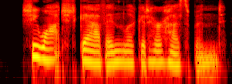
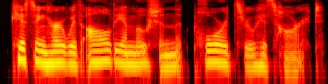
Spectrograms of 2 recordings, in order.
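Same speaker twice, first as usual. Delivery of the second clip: plain reading voice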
